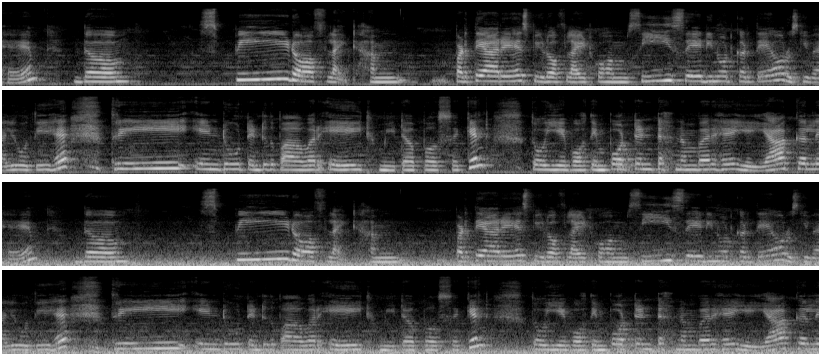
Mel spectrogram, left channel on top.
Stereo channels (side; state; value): right; noise; rumble, 2 dB below the sound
